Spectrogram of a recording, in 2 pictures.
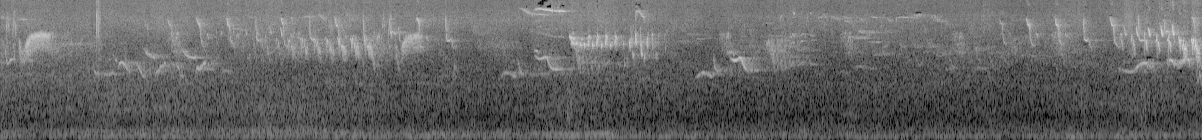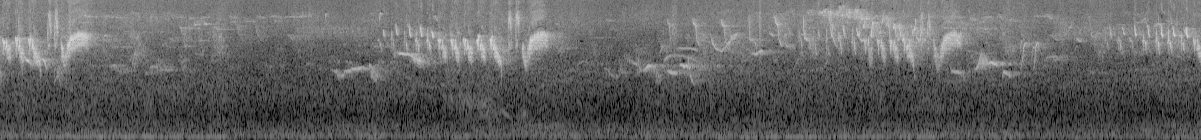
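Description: Songbirds singing: a loud, fast trilled song comes back every several seconds, with shorter chirps and whistles in between, over a low steady hum.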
